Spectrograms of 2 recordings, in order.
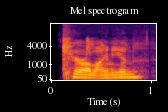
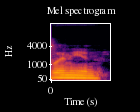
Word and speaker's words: Carolinian: Carolinian. I thought it was Linian.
